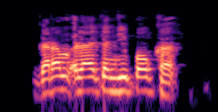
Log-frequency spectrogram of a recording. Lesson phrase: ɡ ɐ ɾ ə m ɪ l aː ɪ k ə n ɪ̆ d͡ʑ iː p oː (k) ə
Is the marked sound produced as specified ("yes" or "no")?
no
